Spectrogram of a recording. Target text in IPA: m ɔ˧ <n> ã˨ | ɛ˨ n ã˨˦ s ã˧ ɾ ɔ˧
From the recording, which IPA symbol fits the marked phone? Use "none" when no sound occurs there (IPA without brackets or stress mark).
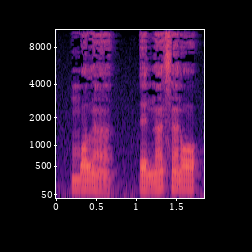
l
